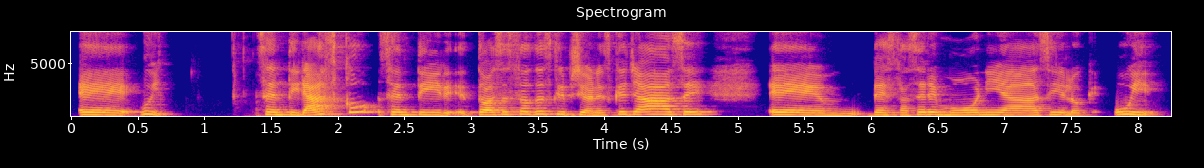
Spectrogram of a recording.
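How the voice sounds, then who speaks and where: Lively Colombian woman, slightly high voice. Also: measured pace. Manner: animated, laughs often, many restarts. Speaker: podcast guest. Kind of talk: casual conversation about books.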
